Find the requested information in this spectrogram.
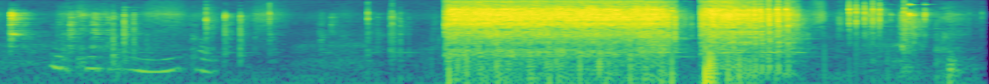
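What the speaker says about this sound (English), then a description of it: "and then I'll hand tighten them down" A ratchet tightens engine bolts in a short burst of fast clicking pawl strokes that stops and resumes, close and loud, with quieter metallic handling before and after.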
